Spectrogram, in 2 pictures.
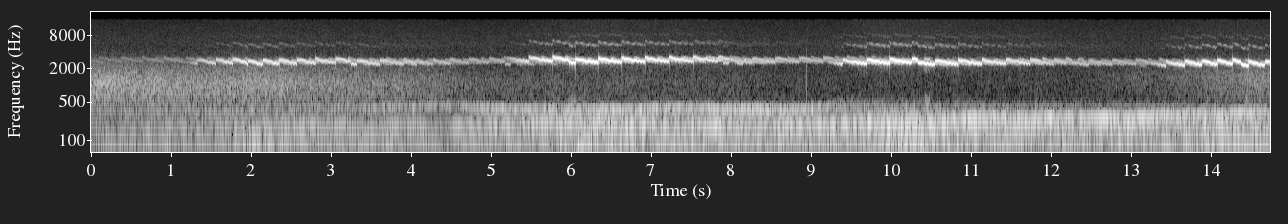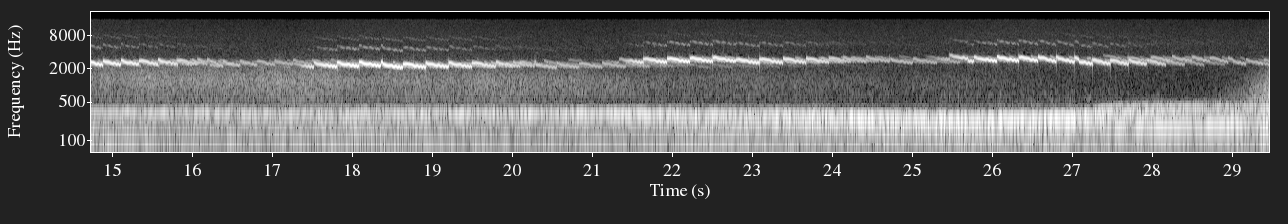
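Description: Abstract early-1970s electronic music: a high warbling tone made of quick rising chirps, swelling and fading about every four seconds over a low drone that slowly glides in pitch.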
